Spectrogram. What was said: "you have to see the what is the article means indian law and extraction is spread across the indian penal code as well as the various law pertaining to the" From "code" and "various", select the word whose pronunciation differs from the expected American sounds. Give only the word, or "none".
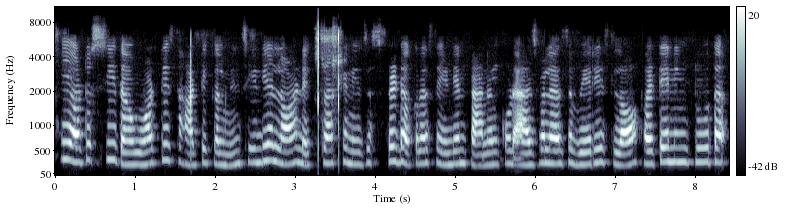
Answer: none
